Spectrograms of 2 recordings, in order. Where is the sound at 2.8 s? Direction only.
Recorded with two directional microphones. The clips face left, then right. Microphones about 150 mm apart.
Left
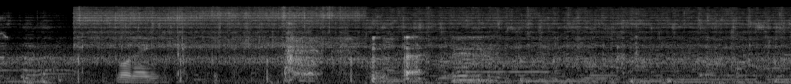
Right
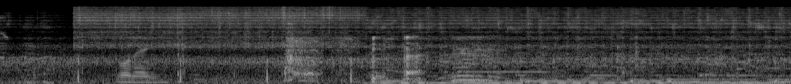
10° right (ahead or behind).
